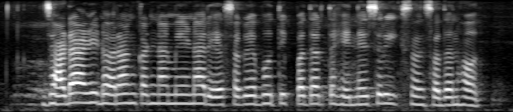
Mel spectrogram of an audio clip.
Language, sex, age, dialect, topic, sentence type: Marathi, female, 25-30, Southern Konkan, agriculture, statement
